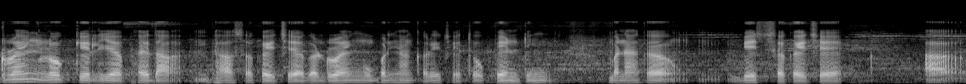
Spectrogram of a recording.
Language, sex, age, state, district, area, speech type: Maithili, male, 18-30, Bihar, Supaul, rural, spontaneous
